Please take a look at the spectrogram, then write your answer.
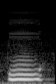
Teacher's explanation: U, which is a high back vowel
